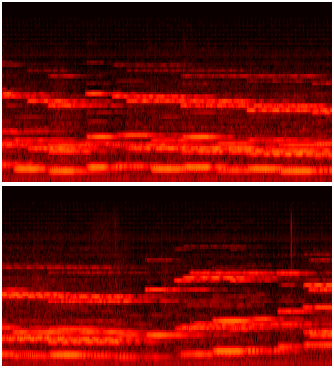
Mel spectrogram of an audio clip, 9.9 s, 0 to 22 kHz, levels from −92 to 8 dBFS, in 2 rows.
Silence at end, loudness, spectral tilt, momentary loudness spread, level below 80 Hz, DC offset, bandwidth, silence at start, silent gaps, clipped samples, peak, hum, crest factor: 0 s; -42 LUFS; -4.5 dB/octave; 5 LU; -72 dBFS; under 0.1%; 15.5 kHz; 0 s; none; under 0.1%; -28 dBFS; 50 Hz at -70 dBFS; 14 dB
